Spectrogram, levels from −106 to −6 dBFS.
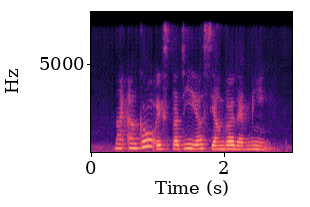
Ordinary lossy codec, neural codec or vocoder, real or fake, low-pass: none; codec, 16 kHz, 4 kbps, X-Codec, HuBERT features, trained on LibriSpeech; fake; 7.2 kHz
